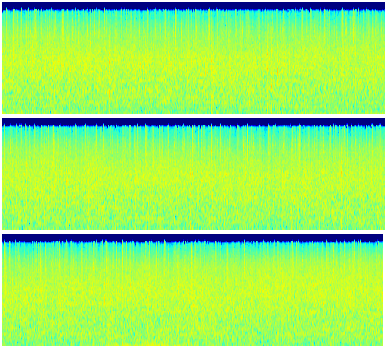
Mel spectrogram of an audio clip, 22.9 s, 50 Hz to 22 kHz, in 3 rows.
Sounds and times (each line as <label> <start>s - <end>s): rain 0.0s - 22.9s
wind 0.0s - 22.9s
